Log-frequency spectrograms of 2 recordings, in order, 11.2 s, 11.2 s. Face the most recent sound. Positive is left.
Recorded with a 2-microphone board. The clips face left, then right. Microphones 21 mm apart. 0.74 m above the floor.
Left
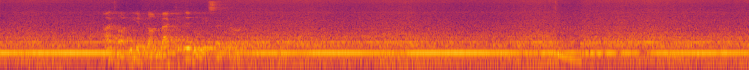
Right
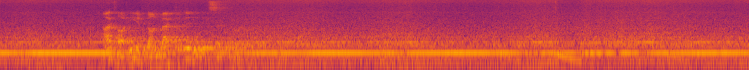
turn(degrees=35)  # may be behind; listen again after turning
